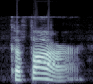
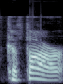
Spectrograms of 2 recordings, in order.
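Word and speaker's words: כפר: village of whatever and it's kafar on the sign but a lot of times when they speak to you about where something is a destination they leave off the ka and they'll say far far so the signs will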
